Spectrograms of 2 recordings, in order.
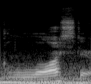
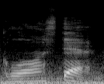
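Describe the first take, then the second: First: The name ends with an 'er' sound. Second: The name ends with an 'ah' sound.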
